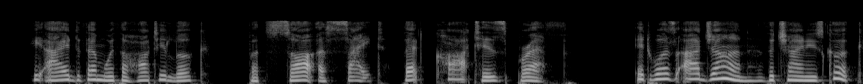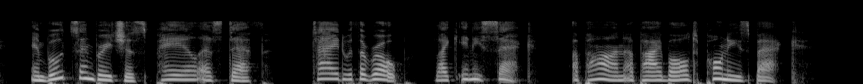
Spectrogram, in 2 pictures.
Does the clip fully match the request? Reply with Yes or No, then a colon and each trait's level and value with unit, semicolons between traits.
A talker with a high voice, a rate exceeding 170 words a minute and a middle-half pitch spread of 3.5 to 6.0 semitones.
No: high, 195 Hz; average, 140 wpm; average, 3.8 semitones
